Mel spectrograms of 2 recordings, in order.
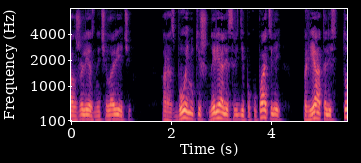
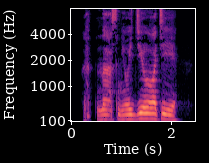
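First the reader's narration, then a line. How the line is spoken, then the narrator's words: Rasping saw-like hiss. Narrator (Russian): шипел, как пила, Дырка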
